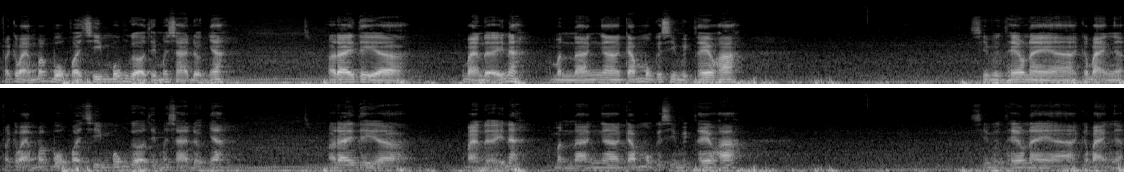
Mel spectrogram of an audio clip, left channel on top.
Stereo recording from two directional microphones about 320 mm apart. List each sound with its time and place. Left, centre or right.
0.0 s a sound: left
0.7 s a man's voice: left
3.3 s a man's voice: centre
9.8 s a man's voice: left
